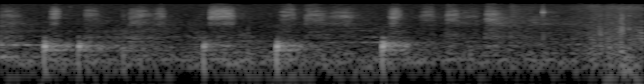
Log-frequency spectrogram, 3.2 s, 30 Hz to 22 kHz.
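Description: Chalk or marker tapping and scratching on a board during a Class 10 maths lesson on similar triangles, a few sharp irregular strokes close by with no talk.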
